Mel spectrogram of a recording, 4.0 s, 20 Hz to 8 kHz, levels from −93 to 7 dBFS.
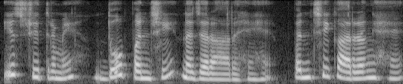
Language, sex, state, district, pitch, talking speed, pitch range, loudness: Hindi, female, Delhi, New Delhi, 250 Hz, 195 wpm, 225-280 Hz, -16 LUFS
